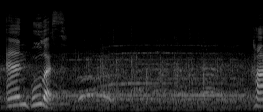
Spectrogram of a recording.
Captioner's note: cheering and applause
